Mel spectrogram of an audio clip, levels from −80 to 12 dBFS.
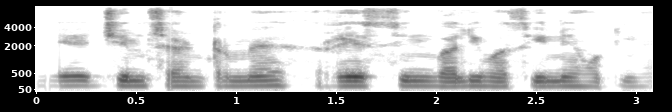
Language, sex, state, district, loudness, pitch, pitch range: Hindi, male, Uttar Pradesh, Jyotiba Phule Nagar, -29 LUFS, 125 Hz, 120-130 Hz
